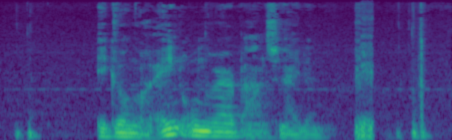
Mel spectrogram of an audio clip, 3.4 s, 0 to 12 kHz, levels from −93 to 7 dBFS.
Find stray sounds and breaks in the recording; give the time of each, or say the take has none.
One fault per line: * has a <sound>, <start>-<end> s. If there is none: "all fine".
* has a laugh, 2.7-2.8 s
